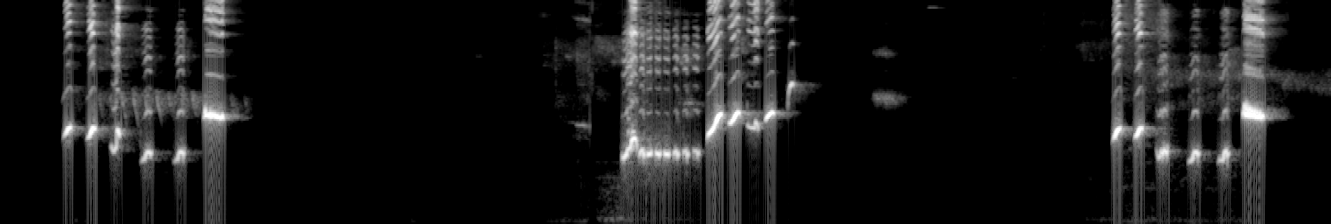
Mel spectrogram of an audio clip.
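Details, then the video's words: White-rumped shama in vigorous, varied song: short phrases of clear whistles stepping down in pitch and closing with a rising slur, delivered three times with pauses between, the middle phrase longer with rapid chatter. "Murai Batu GACOR FULL ISIAN"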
